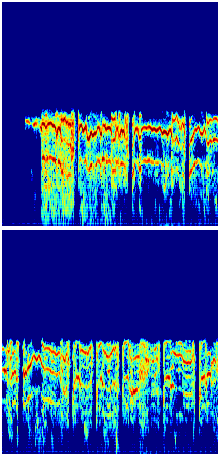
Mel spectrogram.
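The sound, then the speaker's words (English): A hand-blown bite-down predator call gives harsh, high, wailing squalls that are blown almost continuously in many loud bursts, with only short breaks between them and no voices. “It's this sound right here. I'll let you listen to it. By the way, it's a bite down call again.”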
